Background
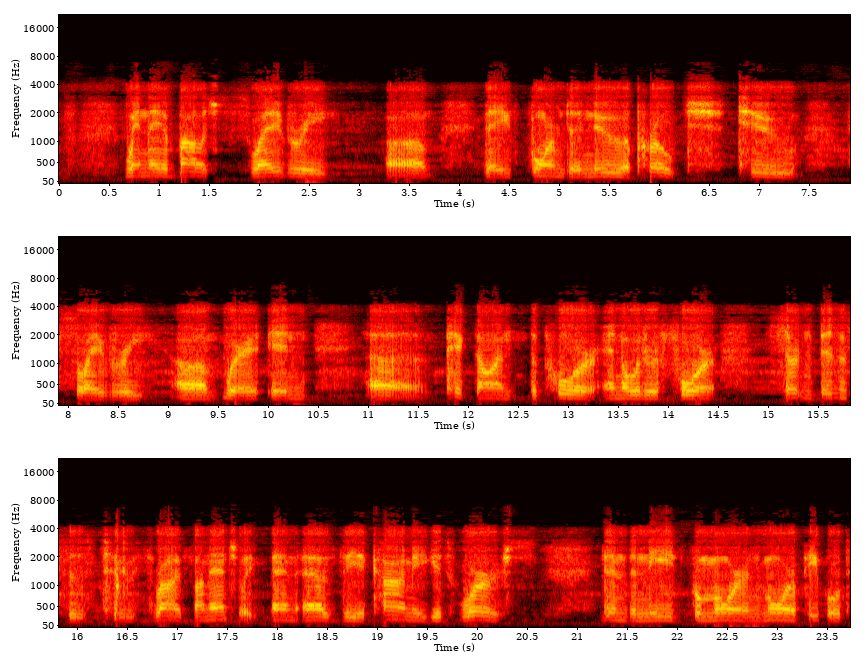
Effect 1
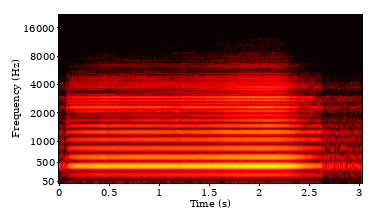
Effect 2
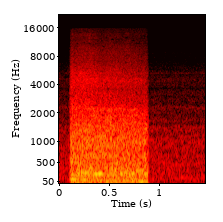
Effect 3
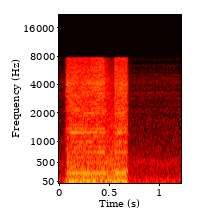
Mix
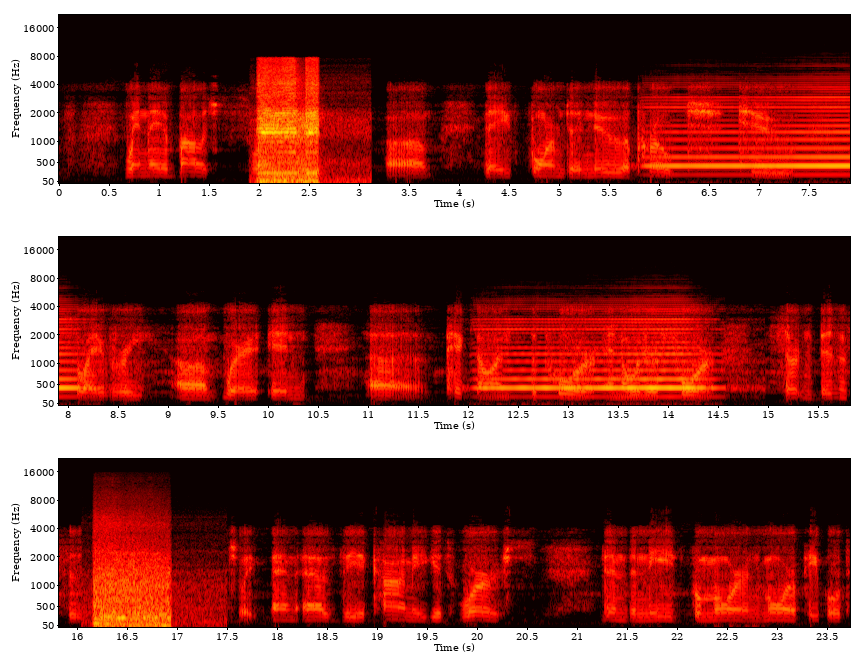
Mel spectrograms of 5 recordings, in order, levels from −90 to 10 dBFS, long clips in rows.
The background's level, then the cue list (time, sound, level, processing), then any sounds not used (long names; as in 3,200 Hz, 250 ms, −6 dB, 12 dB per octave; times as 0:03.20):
background −15 dB
0:01.91: mix in 3 −1.5 dB + flat-topped bell 1,500 Hz +13.5 dB 1 octave
0:05.73: mix in 1 −8.5 dB
0:11.95: mix in 1 −8 dB + phase shifter 1.2 Hz, delay 4.3 ms, feedback 26%
0:16.05: overwrite with 2 −1.5 dB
